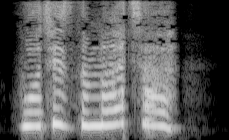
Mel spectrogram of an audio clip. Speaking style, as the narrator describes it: she almost screamed

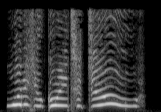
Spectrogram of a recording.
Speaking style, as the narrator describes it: Lindy cried in a shrill, frightened voice

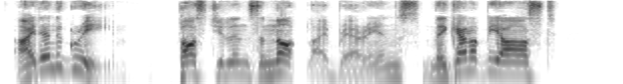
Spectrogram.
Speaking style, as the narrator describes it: Wolf said, in a deceptively casual voice

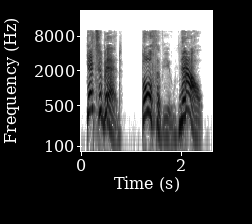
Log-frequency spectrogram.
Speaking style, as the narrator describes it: mother snapped

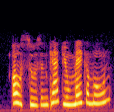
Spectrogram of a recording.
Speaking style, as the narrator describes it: cried Nan despairingly

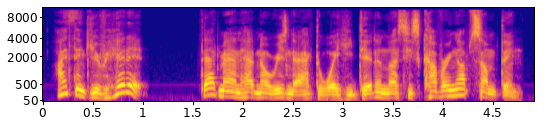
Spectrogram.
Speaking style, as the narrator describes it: Joe exclaimed

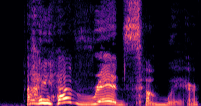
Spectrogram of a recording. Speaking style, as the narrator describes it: laughed Anne

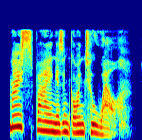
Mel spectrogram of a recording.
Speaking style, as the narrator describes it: she sighed

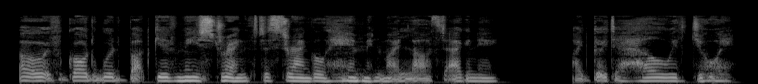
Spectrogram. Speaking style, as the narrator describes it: groaned the impatient man, writhing to rise and sinking back in despair

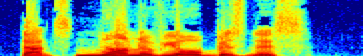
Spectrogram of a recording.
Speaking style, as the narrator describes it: shouted Charles

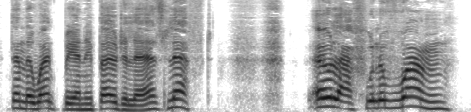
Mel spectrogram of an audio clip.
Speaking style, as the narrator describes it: Violet said tearfully

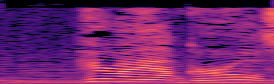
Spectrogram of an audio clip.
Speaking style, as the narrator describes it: exclaimed Nancy Drew

